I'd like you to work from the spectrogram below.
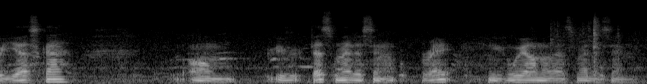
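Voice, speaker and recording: Against clearly audible background ambience, a man vlogger speaks to his viewers in a low, monotone voice. He delivers a casual opinion monologue in blunt street slang, rambling and halting, repeating himself and often backtracking.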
